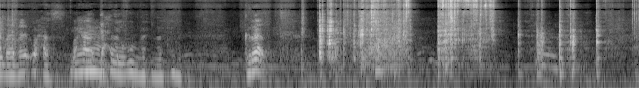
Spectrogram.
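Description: A trowel scrapes across tiles.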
